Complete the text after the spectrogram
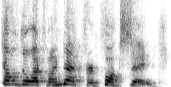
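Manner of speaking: acted-out, very high, shrill, enraged furious yell. Retelling how a man in the corner yelled at the ref, imitating someone yelling. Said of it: "It's El Grande yelling at the ref".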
